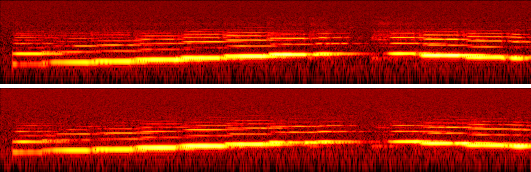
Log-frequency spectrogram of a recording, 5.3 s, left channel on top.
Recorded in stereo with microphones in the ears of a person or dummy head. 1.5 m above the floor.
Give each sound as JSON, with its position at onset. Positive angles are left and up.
{"t": 0.1, "sound": "a flute", "side_deg": 70, "distance_m": 6.0}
